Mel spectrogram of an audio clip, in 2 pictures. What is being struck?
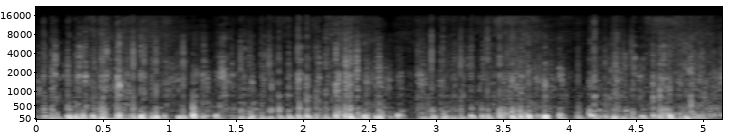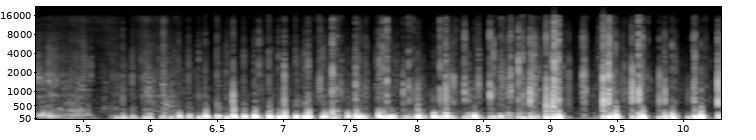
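Quilted leather handbag.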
